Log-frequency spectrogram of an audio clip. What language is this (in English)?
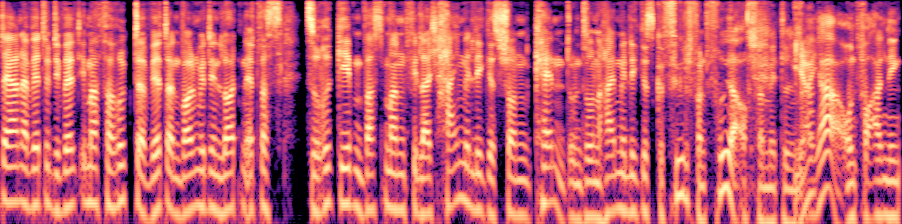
German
